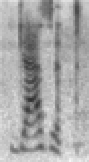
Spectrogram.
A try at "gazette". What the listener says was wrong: Not gazette. Where is the stress? Where is the stress? When you say gazette, you're stressing g. But here, this syllable should be stressed. So it should be gazette. Gazette. This is gazette.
